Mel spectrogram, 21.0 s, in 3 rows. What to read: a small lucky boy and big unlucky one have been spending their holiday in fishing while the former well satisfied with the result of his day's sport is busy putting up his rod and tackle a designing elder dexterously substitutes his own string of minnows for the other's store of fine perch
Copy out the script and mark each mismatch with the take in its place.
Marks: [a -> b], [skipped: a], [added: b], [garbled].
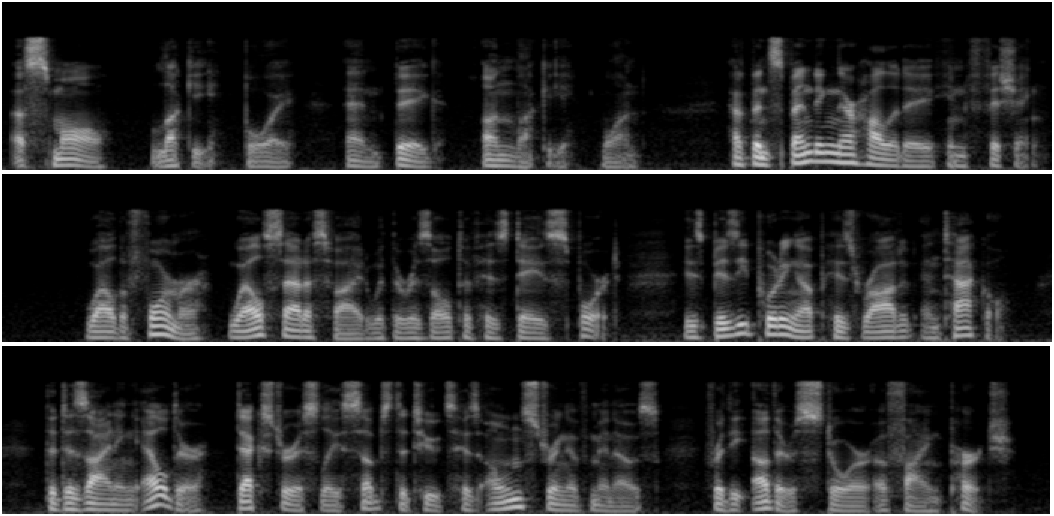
a small lucky boy and big unlucky one have been spending their holiday in fishing while the former well satisfied with the result of his day's sport is busy putting up his rod and tackle [a -> the] designing elder dexterously substitutes his own string of minnows for the other's store of fine perch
